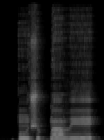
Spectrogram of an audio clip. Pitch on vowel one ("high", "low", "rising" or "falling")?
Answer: low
